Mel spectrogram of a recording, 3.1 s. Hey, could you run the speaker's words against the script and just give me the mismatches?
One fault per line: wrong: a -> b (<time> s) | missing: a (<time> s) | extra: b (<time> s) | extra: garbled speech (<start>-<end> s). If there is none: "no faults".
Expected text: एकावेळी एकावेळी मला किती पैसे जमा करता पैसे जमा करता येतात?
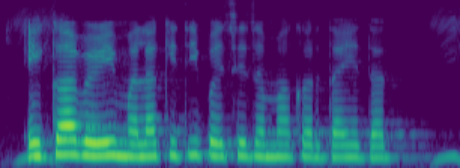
missing: एकावेळी (0.8 s)
missing: पैसे जमा करता (2.3 s)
